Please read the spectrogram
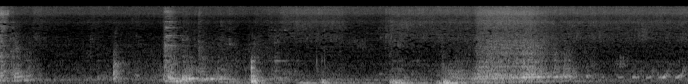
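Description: A tap running water into a sink, with a hiss that swells to its loudest about five seconds in. Several sharp clinks and knocks of dishware come in between, as dishes are being washed.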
